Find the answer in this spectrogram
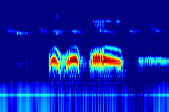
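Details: Spotted dove recorded for training newly caught birds: two quick soft coos followed by one longer, gently falling note, then a faint low hum in the background.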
